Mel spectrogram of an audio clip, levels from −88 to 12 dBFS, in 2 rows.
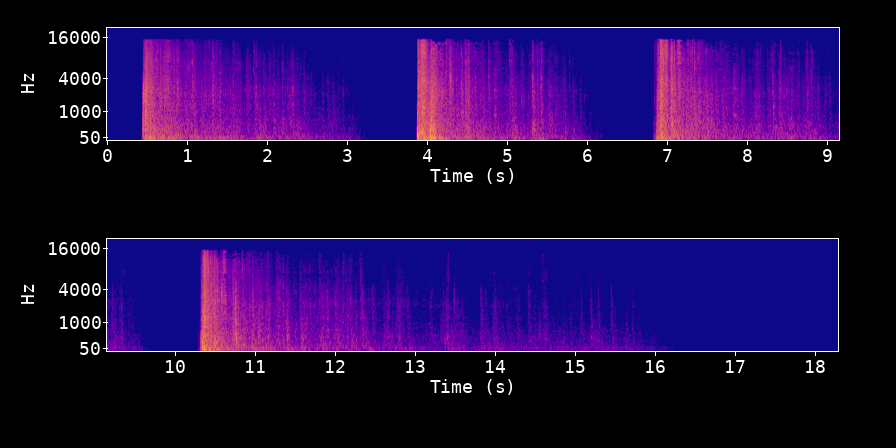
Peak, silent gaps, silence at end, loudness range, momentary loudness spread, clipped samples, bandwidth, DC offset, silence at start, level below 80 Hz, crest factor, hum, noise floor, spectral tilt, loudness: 0 dBFS; 3.25-3.86 s, 6.21-6.82 s, 9.68-10.29 s; 6.7 s; 10 LU; 28 LU; under 0.1%; 15.5 kHz; under 0.1%; 0.45 s; -36 dBFS; 28 dB; none; -76 dBFS; -3 dB/octave; -21 LUFS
